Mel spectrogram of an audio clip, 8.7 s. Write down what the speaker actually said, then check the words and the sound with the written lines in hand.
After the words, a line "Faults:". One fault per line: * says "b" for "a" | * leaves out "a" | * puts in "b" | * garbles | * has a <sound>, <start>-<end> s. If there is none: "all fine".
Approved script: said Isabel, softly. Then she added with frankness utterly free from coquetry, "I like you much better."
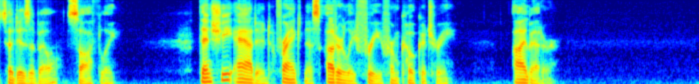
said Isabel, softly. Then she added frankness utterly free from coquetry, "I better."
Faults:
* leaves out "with"
* leaves out "like you much"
